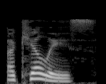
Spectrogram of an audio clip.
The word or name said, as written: achilles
